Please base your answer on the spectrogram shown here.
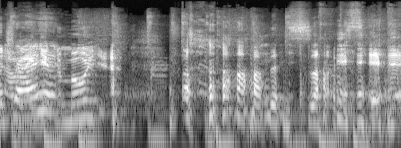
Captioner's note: laughs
